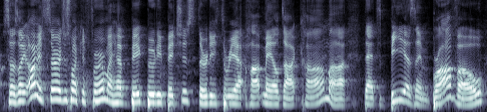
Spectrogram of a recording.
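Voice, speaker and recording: A young American man performing a stand-up comedy set, telling stories in an animated way and acting out the other people in them. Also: on the high side, moderate pace, hardly any pauses. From United States. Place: comedy venue before a live audience.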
